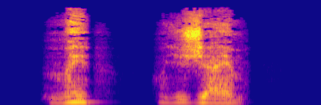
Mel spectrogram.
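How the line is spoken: Hurried indistinct mumbling. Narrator (Russian): невнятно бормотал он, лихорадочно

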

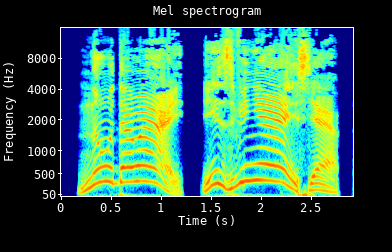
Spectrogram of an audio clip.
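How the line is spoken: Shout. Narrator (Russian): закричал Теорион

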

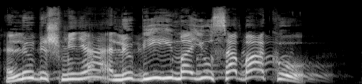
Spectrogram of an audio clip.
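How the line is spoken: Blind man squealing. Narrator (Russian): слепой тем не менее успел провизжать

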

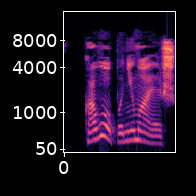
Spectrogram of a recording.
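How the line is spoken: Menacing monster question. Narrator (Russian): грозно спросило чудовище

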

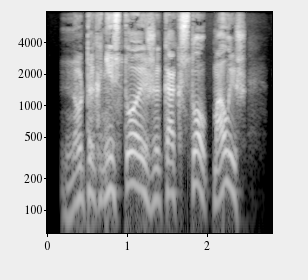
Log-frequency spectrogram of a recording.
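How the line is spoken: Barking. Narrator (Russian): рявкнул Аас

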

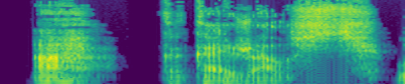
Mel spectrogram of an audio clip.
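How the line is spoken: Dejected mutter. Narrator (Russian): удрученно пробормотал Пуаро

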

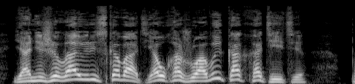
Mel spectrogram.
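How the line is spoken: Interrupting shout. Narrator (Russian): Человек в берете прервал меня, крикнув

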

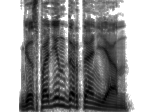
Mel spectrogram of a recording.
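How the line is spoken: Shouting. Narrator (Russian): крикнул король

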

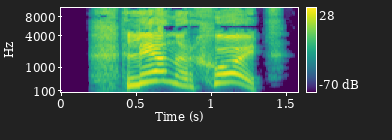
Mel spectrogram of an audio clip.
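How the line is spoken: Shouted again. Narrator (Russian): Снова крикнула она

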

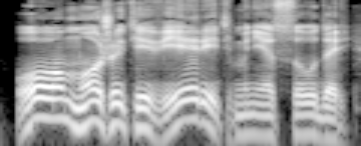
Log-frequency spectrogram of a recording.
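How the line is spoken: Exclamation. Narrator (Russian): воскликнул фриц

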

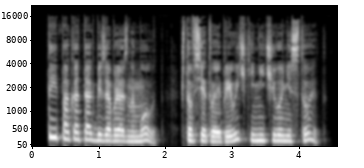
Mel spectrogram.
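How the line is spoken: Laughing. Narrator (Russian): рассмеялся Кофа

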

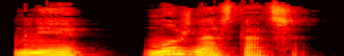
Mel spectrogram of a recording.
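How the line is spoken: Timid question. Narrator (Russian): Жена робко спросила

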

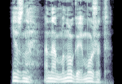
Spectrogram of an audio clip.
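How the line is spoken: Tired. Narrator (Russian): устало сказал Гарри

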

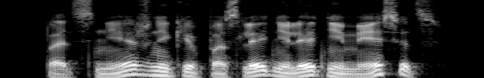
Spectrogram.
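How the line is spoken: Incredulous mutter. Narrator (Russian): недоверчиво пробормотал я

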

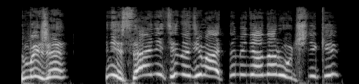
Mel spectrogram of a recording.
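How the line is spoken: Squeaked. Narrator (Russian): пискнул Элджер Кейтс

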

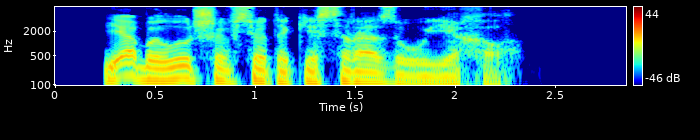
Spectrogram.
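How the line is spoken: Quiet reply. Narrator (Russian): Сергей тихо ответил

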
